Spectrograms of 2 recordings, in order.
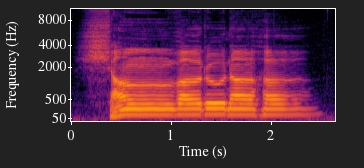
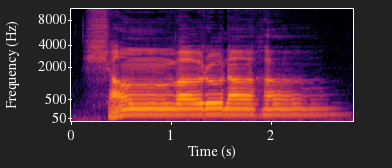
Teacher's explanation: Notice that the anuswara is pronounced as a nasalized va.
